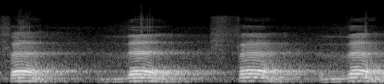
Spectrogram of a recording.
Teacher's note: tempat keluar atau tidak jemaah satu di mana tempat keluarnya Iya punggung ujung lidah ditemukan dengan ujung gigi seri bagian atas jadi ujung lidahnya muncul sedikit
